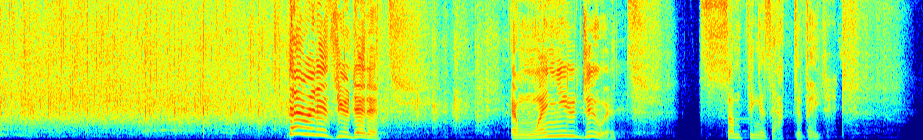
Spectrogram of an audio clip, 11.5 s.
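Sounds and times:
audience clapping hands: 0:00.0 - 0:07.0
speech: 0:04.1 - 0:04.9, 0:06.4 - 0:08.1, 0:09.1 - 0:10.7.

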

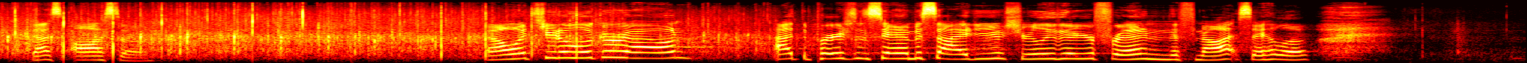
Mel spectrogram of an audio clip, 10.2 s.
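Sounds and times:
audience applause: 0:00.0 - 0:05.8
speech: 0:00.2 - 0:01.2, 0:03.2 - 0:09.2.

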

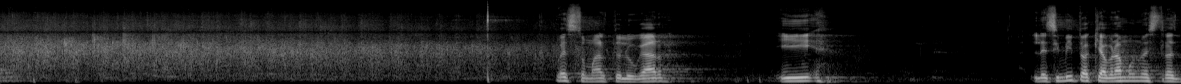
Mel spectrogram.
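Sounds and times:
applause: 0:00.0 - 0:06.3
speech: 0:05.6 - 0:06.8, 0:07.8 - 0:08.4, 0:10.3 - 0:11.8.

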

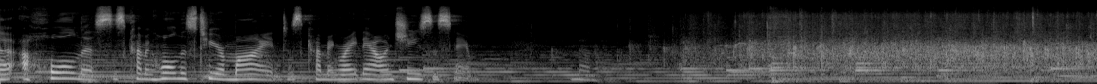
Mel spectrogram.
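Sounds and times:
speech: 0:00.0 - 0:04.9
audience clapping: 0:06.1 - 0:10.9.

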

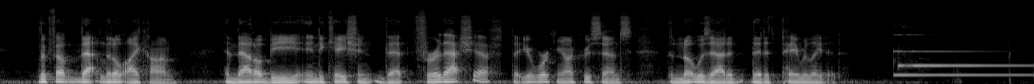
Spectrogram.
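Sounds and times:
speech: 0:00.4 - 0:08.5
bell ringing: 0:08.9 - 0:10.3.

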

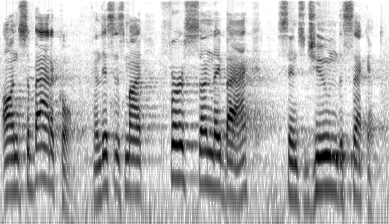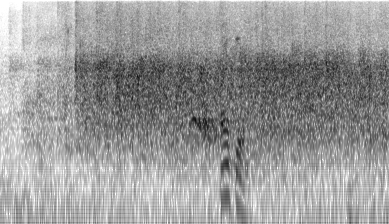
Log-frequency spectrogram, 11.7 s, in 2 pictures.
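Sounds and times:
speech: 0:00.0 - 0:05.8, 0:09.2 - 0:09.7
audience applauding: 0:06.1 - 0:11.6.

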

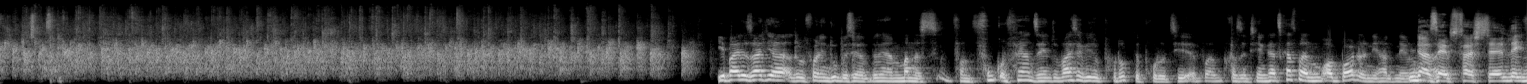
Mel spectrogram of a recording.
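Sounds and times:
audience applause: 0:00.0 - 0:07.1
speech: 0:07.2 - 0:15.2.

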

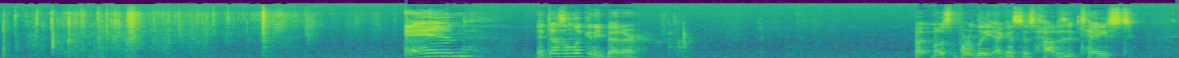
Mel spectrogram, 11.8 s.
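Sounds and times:
microwave meal package being opened: 0:00.0 - 0:03.8
speech: 0:04.2 - 0:06.5, 0:09.3 - 0:11.4.

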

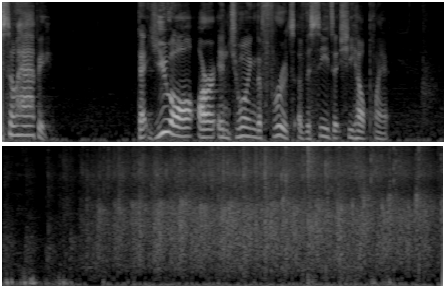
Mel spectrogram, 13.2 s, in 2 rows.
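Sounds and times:
speech: 0:00.0 - 0:00.8, 0:02.0 - 0:05.9
audience clapping: 0:06.6 - 0:13.2.

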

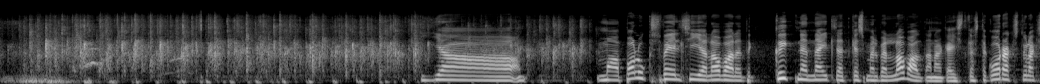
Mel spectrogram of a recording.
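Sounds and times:
audience applauding actors: 0:00.0 - 0:06.0
speech: 0:04.2 - 0:10.4.

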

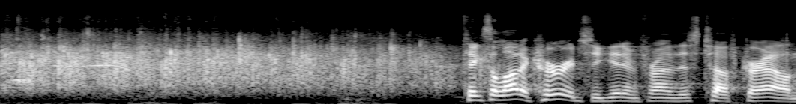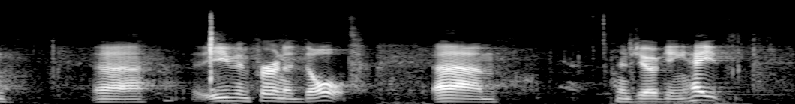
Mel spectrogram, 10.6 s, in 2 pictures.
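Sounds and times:
audience applause: 0:00.0 - 0:03.2
speech: 0:03.1 - 0:08.7, 0:09.4 - 0:10.3.

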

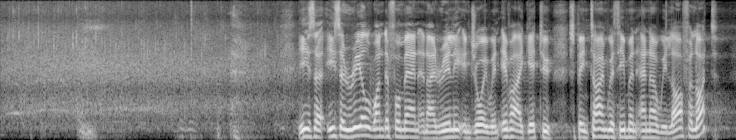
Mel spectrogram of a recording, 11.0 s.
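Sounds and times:
audience applause welcoming a speaker at a faith gathering: 0:00.0 - 0:05.3
speech: 0:04.5 - 0:10.8.

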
